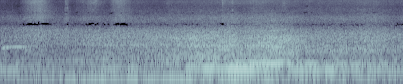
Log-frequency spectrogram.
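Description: A low motor-vehicle engine hum that swells about halfway through and fades again.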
